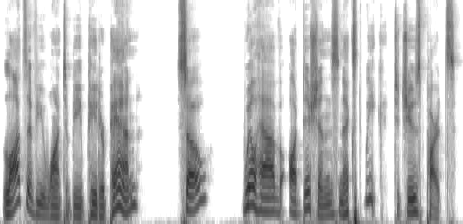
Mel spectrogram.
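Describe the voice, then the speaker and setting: Man voicing a brisk, high-pitched schoolteacher. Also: big pitch swings, dry recording, studio quality. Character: brisk, fair-minded schoolteacher.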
